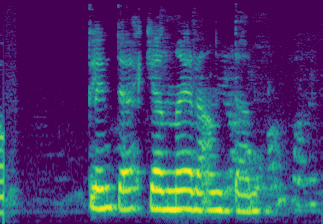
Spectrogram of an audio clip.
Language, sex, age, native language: Icelandic, female, 10, Icelandic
